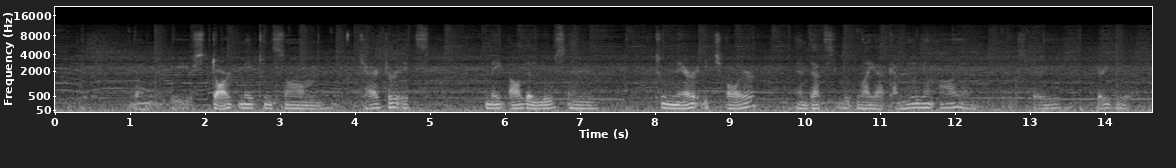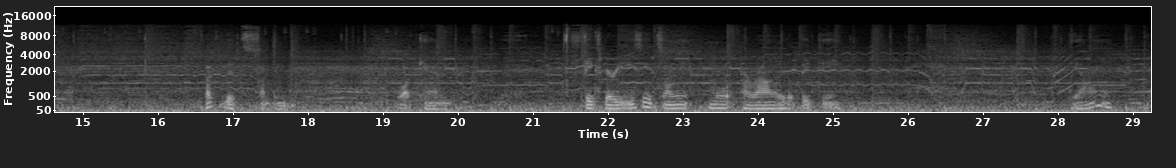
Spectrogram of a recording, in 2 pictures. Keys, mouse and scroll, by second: 0.2 g, 3.1-4.1 middle drag, 3.1-6.1 right drag, 4.6-7.0 middle drag, 10.0 g, 12.3 s, 13.0-19.4 right drag, 13.3 g, 13.5 middle click, 14.3-16.3 middle drag, 16.7 g, 18.3 g, 19.4-21.2 middle drag, 20.8 g, 21.2-23.4 right drag, 21.8 g, 23.2 g, 24.1-29.2 middle drag.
